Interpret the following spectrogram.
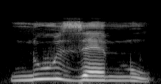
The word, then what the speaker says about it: nous aimons: Nous aimons. Oh, I'm pronouncing that S because the verb starts with a vowel.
